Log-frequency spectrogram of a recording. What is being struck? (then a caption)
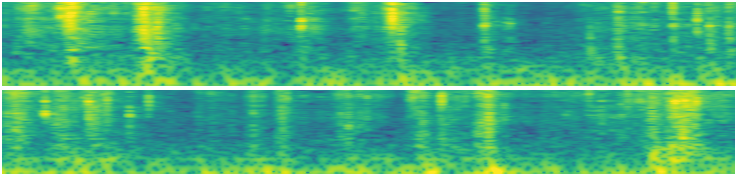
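Bar of carbolic soap cut with a metal blade. A metal blade cuts crisp chips from a solid red carbolic soap bar held in a gloved hand. A steady run of sharp, dry, bright clicks and snaps rises over a low, dull rumble, and each short crack dies away almost at once.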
